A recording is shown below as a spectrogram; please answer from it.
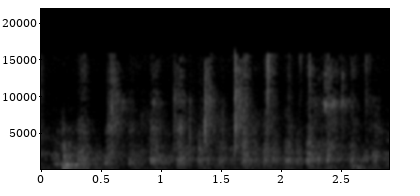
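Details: Ruby, a two-year-old Labrador mix dog, during obedience training in Atlanta, Georgia, pants softly in quick, even breaths about twice a second, with quiet room noise behind.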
